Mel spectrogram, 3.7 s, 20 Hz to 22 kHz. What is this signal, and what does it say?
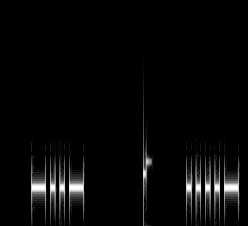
Morse code, heard as a keyed tone, about 17 wpm, 700 Hz. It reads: X 4
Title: Single Letter-Number - Rapid-Fire 17wpm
